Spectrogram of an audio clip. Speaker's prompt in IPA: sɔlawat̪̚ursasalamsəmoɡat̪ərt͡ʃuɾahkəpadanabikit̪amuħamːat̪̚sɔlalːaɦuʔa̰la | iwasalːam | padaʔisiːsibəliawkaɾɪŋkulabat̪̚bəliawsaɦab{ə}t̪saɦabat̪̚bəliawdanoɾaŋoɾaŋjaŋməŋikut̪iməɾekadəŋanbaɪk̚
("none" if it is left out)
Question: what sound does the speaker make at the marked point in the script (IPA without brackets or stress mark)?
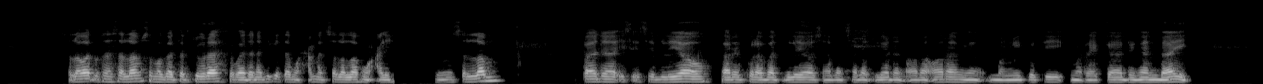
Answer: a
